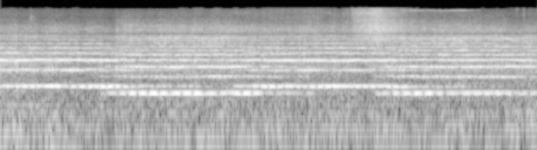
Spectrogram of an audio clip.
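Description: A German fire engine siren blares as the engine leaves the yard with blue lights on to a fire, switching back and forth between two harmonic tones about once a second, loud and steady with no voices.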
